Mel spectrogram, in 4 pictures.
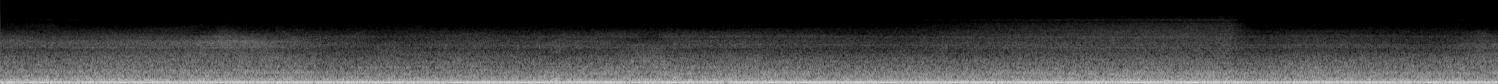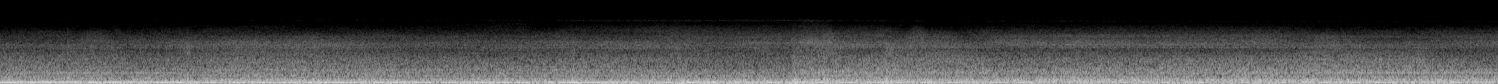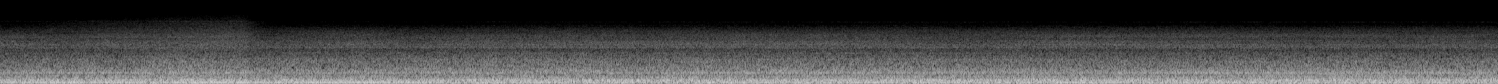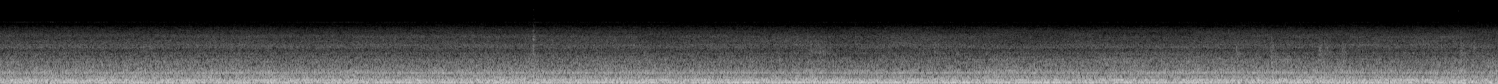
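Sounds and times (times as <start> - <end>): propeller airplane engine droning: 0.0 - 59.9.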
